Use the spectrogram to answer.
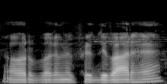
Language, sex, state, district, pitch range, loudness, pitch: Hindi, male, Jharkhand, Garhwa, 105-110 Hz, -21 LUFS, 110 Hz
